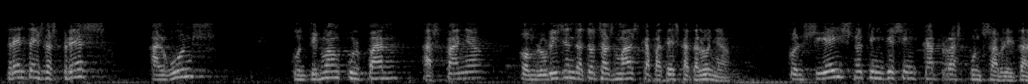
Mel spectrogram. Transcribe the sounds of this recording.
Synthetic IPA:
t̪ɾɛnt̪aɲzðəspɾez | əlˠɣ̞uns | kunt̪inuəŋkulˠpanəspaɲəkɔmluɾiʒənd̪ət̪od͡zəlˠzmalˠskəpət̪ɛʃkət̪əluɲəkɔmsieʎznot̪iŋɡesiŋkaprəspunsəβilit̪a

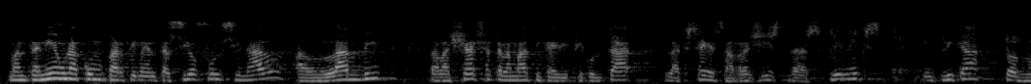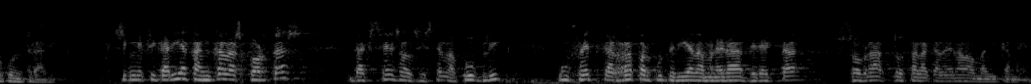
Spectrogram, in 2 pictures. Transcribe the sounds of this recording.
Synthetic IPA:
mənt̪əniunəkumpəɾt̪imənt̪əsiofunsiunalˠənːambit̪ | d̪ələʃaɾʃət̪ələmat̪ikəiðifikulˠt̪aləksezərəʒist̪ɾəskliniksimplikət̪ot̪lukunt̪ɾa̰ɾi | siɡnifikəɾiət̪əŋkaləspɔɾt̪əz | d̪əksezəlˠsist̪eməpublikuɱfet̪kərəpəɾkut̪iɾiəðəməneɾəðiɾɛk̚t̪ə | soβɾət̪ot̪ələkəðɛnəðəlˠməðikəmḛn

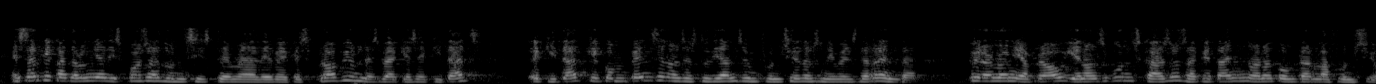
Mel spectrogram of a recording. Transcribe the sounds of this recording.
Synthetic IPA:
ɛsɛɾt̪̚kəkat̪aluɲaðispɔzad̪unsist̪eməðəβɛkespɾɔpiunləzβɛkezekit̪at͡s | ekit̪at̪kəkumpɛnsenəlˠzəst̪uðianzəɱfunsioðəlˠzniβ̞eʎzðərent̪ə | pəɾɔnoniapɾɔwiənalˠzɣunskazozakɛt̪aɲnoanakumpɾat̪ləfunsio

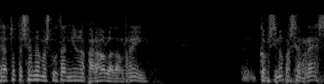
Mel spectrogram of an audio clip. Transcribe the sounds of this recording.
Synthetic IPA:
ðət̪ot̪əʃɔnoɛmskulˠt̪at̪niunəpəɾawləðəlˠrej | kɔmsinopaserɛs

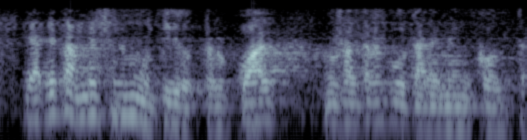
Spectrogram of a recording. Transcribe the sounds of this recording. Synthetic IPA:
jaket̪ambeselmut̪iot̪elkwalnusalt̪ɾezβut̪aɾemeŋkont̪

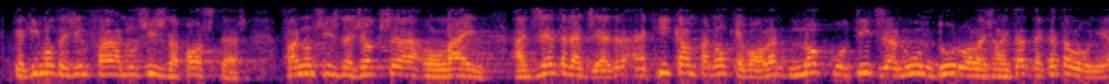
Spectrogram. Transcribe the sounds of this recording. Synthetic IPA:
kəkimɔlˠt̪əʒeɱfaːnunsizðəpɔst̪əs | faənunsizðəʒɔkzəonlajn | əd̪zɛt̪əɾəːd̪zɛt̪əɾəʔːkikampənəlˠkɛβɔlənːokut̪id͡zənund̪uɾuələʒənəlit̪at̪̚d̪əkət̪əluɲə

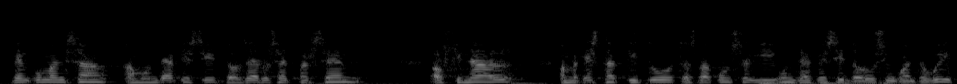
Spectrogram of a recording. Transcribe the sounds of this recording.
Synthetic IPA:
bɛŋkumənsaəmbund̪ɛfisit̪̚d̪əlˠzɛɾusɛt̪̚pəɾsɛn | əlfinalˠəmbəkɛst̪əːk̚t̪it̪ut̪əzβakunsəɣiund̪ɛfisit̪̚d̪əlˠusiŋkwɛnt̪əβwijt̪

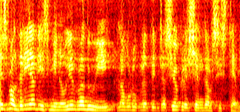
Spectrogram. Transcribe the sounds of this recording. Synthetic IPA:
ezβəlˠd̪ɾiəðizminuirəðuiləβuɾukɾət̪idd͡zəsiokɾəʃend̪əlˠsist̪em

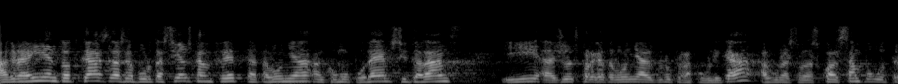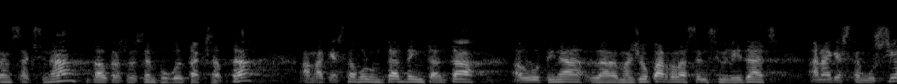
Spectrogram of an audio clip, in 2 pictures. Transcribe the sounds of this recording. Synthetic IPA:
əɣɾəiənt̪ot̪kazləzəpuɾt̪əsionskaɱfet̪kət̪əluɲəːŋkumupuðɛɾsiwt̪əðanz | iəʒunspəɾkət̪əluɲəːlˠɣɾuprəpuβlikaəlˠɣunəzðələskwalˠsampuɣut̪ːɾənsəksiunad̪alˠt̪ɾəzləzɛmpuɣut̪əksəp̚t̪a | əmbəkɛst̪əβulunt̪at̪̚d̪əint̪ənt̪a | əɣlut̪inaləməʒopaɾt̪ələsənsiβilit̪at͡s | ənəkɛst̪əmusio

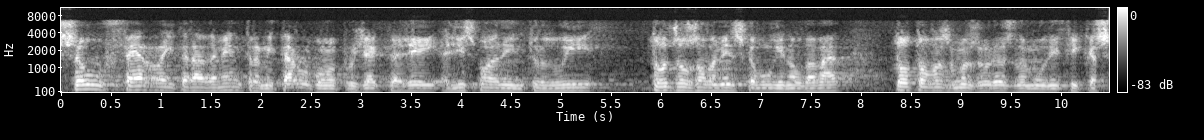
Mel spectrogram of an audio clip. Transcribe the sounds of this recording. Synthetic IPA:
sowfɛrəit̪əɾaðəment̪ɾəmit̪aɾlukɔməpɾuʒɛk̚t̪əʎejəʎispɔðənint̪ɾuðui | t̪ozəlˠzələmenskəβulˠɣinəlˠd̪əβat̪ː | ot̪ələzməzuɾəzðəmuðifikəs

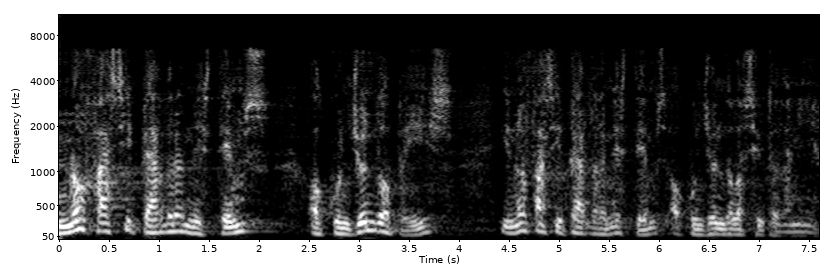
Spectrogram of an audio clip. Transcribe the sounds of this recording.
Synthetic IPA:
nofasipɛɾðɾəmest̪emz | əlˠkunʲʒund̪əlˠpəis | inofasipɛɾðɾəmest̪emzəlˠkunʲʒund̪ələsiwt̪əðəniə

